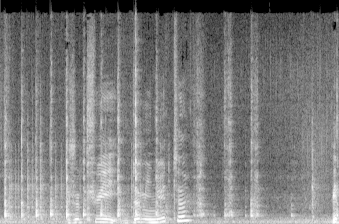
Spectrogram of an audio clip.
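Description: A metal whisk clicks and scrapes rapidly against a pot.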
